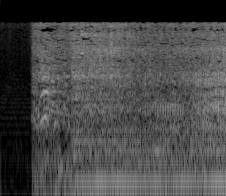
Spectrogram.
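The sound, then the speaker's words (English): A steady, rumbling mechanical drone of helicopters flying overhead, with a low throbbing hum, starts abruptly and holds at a constant, fairly loud level throughout. “Hear the helicopters?”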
